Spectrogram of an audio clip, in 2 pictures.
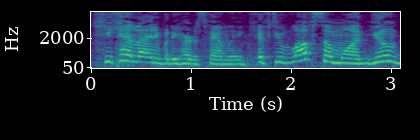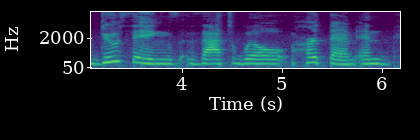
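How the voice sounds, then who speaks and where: A young woman chatting excitedly in a casual book review vlog, full of fillers and restarts. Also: mid-range voice, moderate pace, rough recording. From Mexican and Cuban heritage.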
